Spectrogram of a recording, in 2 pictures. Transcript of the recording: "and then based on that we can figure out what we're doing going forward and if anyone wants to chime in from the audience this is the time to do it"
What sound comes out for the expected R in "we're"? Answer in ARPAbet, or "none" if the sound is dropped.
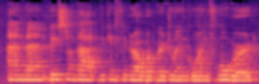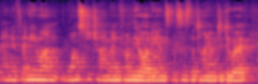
R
